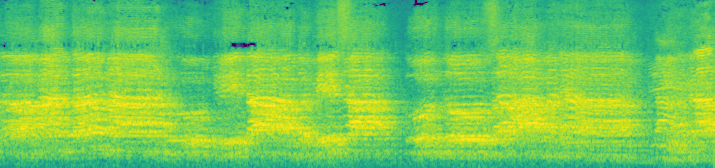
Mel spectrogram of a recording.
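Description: A large group of young men singing together in a hall, phrase by phrase, with short breaks between phrases about every three seconds.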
